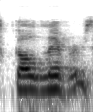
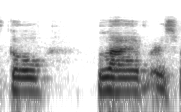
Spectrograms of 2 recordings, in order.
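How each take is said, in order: First: "Livers" said with a short i, like the organ; short-i mispronunciation. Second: "Livers" said with a long i, rhyming with "drivers"; long-i pronunciation. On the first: Host rejecting a reading of the group's name, "Livers" with a short i. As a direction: say "Livers" as LIV-erz, rhyming with "givers". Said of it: "That's what I was like". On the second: Host explaining the new group's name, "Livers" with a long i. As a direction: say "Livers" as LIE-verz, like live broadcast. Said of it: "had to make it look crazy". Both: Shown as a demonstration.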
